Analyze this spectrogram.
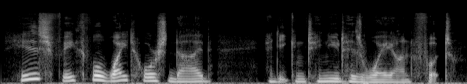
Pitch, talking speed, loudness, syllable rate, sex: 145 Hz, 155 wpm, -19 LUFS, 4.4 syllables/s, male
